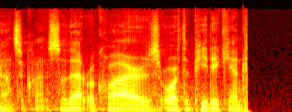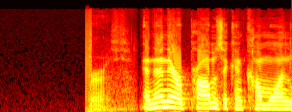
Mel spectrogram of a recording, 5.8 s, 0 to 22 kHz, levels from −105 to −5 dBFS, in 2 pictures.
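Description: A cable pulled and plugged in interrupts the audio from 2.44 to 3.83 s. A pop marks the moment the live lead is pulled, and the sound then drops to near silence for about 1.34 s. While only the plug's tip is making contact, a 37 ms burst of 50 Hz mains buzz breaks through, because the ground connection is not yet complete. A second pop follows as the connector seats fully and the sound returns.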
